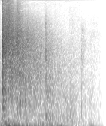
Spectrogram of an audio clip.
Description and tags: A large explosion with some echo and reverb. Made from an alienbomb sound pack.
